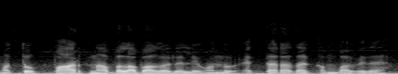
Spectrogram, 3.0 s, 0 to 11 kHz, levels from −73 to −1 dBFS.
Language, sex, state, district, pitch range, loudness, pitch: Kannada, male, Karnataka, Bangalore, 105-125 Hz, -17 LUFS, 115 Hz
